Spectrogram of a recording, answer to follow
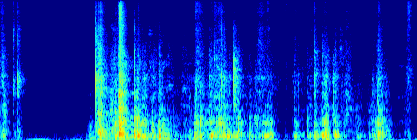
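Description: Plastic poultry drinkers being handled and set down on a plastic tray: a run of hollow plastic knocks and clatters starting about two seconds in.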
